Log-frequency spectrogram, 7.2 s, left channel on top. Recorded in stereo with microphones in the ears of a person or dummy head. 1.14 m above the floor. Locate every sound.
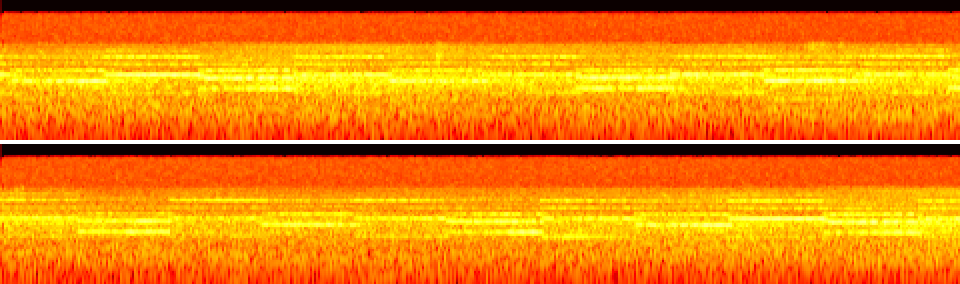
Only background noise.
